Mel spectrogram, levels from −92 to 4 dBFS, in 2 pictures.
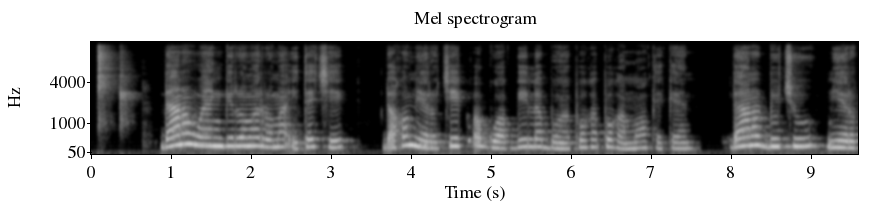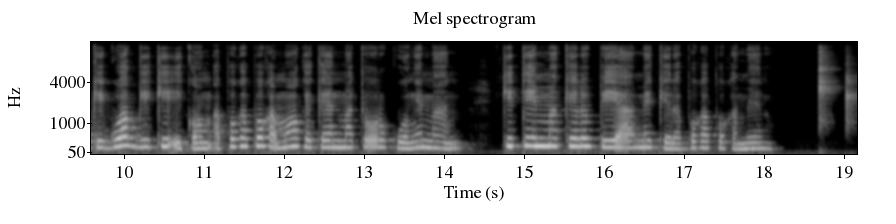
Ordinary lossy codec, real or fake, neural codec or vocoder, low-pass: none; real; none; 14.4 kHz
